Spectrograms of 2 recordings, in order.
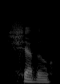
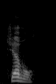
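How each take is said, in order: First: It is said the standard, non-northern way. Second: It is said the northern way.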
